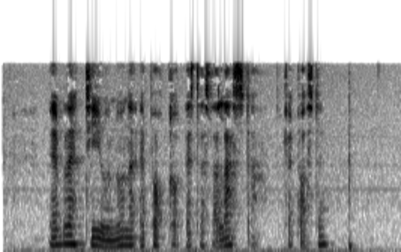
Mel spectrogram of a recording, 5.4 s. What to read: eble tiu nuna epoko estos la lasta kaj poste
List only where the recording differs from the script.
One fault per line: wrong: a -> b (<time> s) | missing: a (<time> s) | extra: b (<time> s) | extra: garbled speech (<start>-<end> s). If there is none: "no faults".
wrong: estos -> estas (2.5 s)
